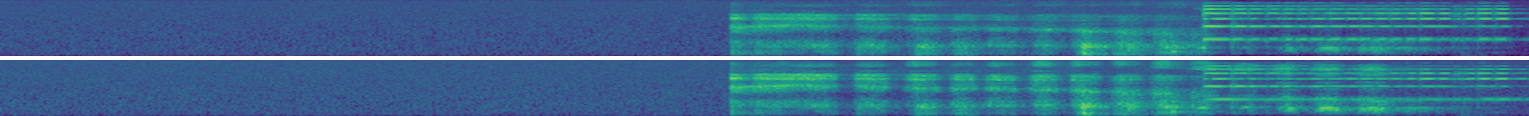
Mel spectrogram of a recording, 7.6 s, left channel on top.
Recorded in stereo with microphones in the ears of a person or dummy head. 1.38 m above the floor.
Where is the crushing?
I don't hear crushing.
